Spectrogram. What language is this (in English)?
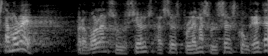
Catalan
